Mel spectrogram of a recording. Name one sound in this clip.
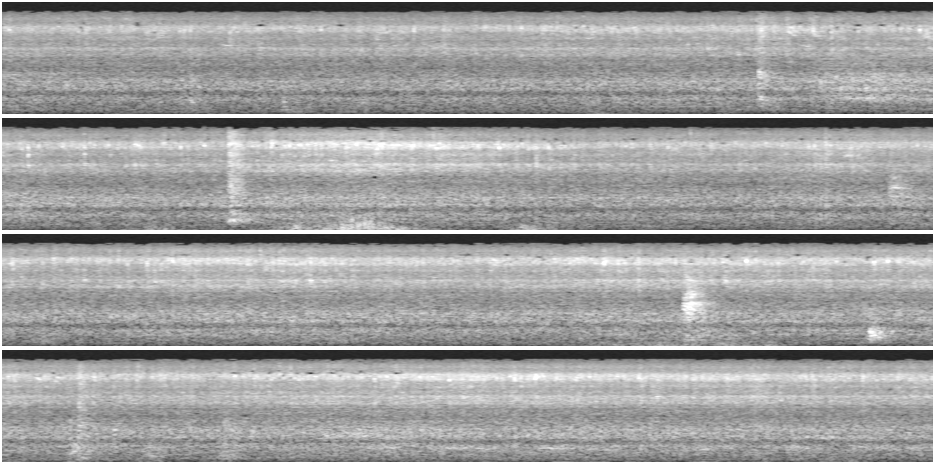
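A river flows gently over stones outdoors.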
